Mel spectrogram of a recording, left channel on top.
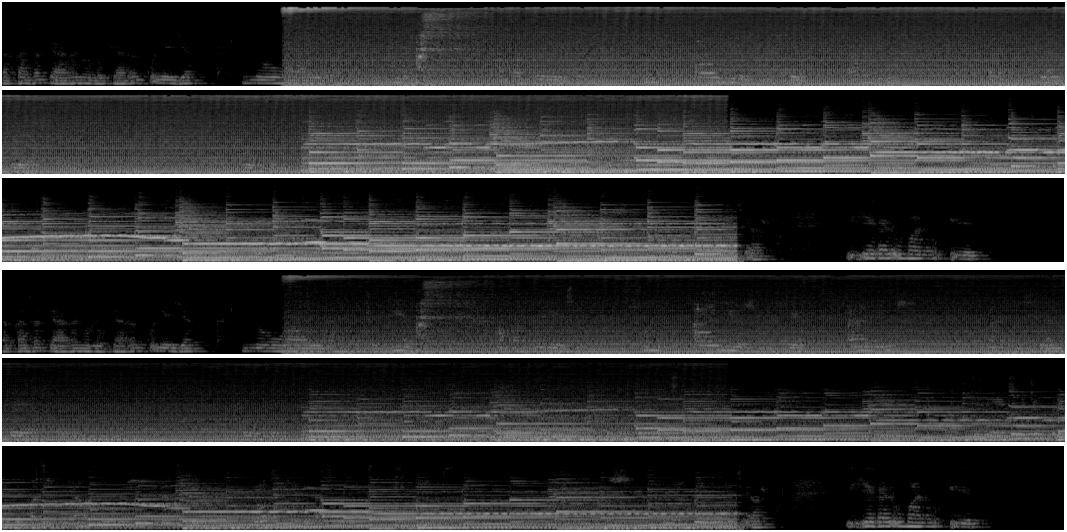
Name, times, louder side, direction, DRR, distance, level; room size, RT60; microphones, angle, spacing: voice 1, 0.0-5.9 6.2-6.6 6.9-8.1 8.4-9.2 9.4-12.1 12.4-14.2 14.7-18.8 19.0-25.8 26.8-30.9, equal, 40° right, 1 dB, 1.9 m, -46 dB
sound 1, 2.8-17.9, left 7 dB, 30° left, 0.5 m, -35 dB
sound 2, 13.6-28.6, left 8 dB, 85° left, 0.4 m, -28 dB
7.1 x 6.2 x 2.9 m, 0.37 s
head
